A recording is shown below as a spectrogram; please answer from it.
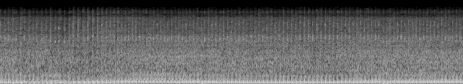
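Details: Yardman 8.5 26" dual-stage snowblower, reassembled from parts, just started on starting fluid: small single-cylinder engine settles into a steady, even chug with a firm low note and no misses; good, healthy idle.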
